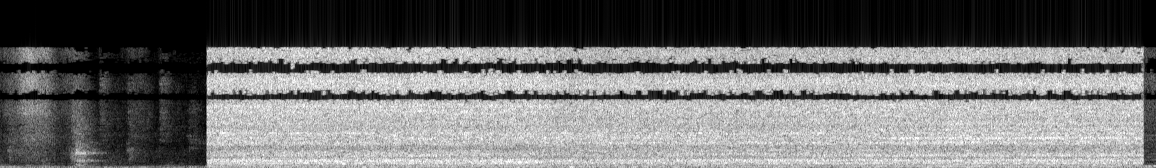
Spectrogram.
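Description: Handheld hair dryer blowing steadily while drying long hair, a loud even rush of air and motor that starts abruptly about two seconds in.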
